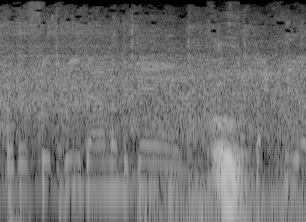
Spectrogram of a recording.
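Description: Basketball broadcast audio: a ball dribbled on a hardwood court under a commentator's voice, with a man's short "Oh" near the end.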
